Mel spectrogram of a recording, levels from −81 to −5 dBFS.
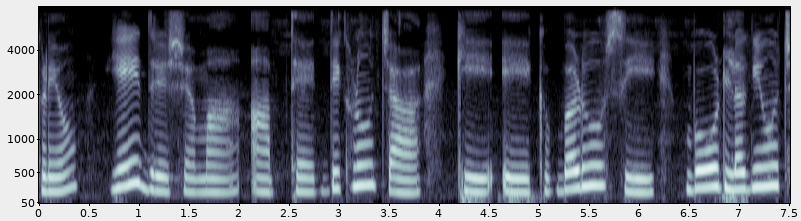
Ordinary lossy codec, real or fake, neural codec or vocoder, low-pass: AAC, 48 kbps; real; none; 7.2 kHz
